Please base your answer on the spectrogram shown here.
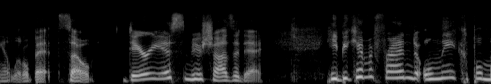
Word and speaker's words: Mirshahzadeh: I learned how to pronounce it. I'm so proud of myself. He schooled me a little bit. So Darius Mirshahzadeh.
